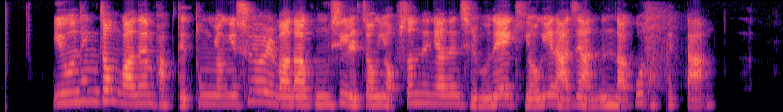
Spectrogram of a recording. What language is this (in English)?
Korean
